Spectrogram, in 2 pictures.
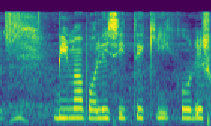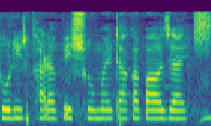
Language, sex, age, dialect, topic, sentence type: Bengali, female, 18-24, Standard Colloquial, banking, question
